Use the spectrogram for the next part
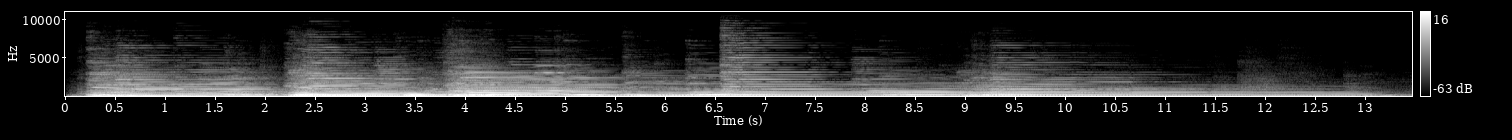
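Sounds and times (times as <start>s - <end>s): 
acoustic music with dirty tape distortion: 0.0s - 13.4s.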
